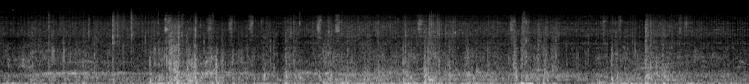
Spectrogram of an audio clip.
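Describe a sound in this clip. Bicycle tyres rumble and crunch over a bumpy dirt trail.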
